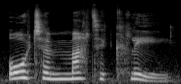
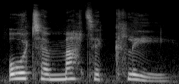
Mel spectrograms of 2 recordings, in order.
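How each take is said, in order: First: The ending is said as a short 'clee' sound. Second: The ending is said as a short 'clee' sound.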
